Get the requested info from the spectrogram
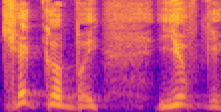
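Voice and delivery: high, loud, furious rant. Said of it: "I was pissed".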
